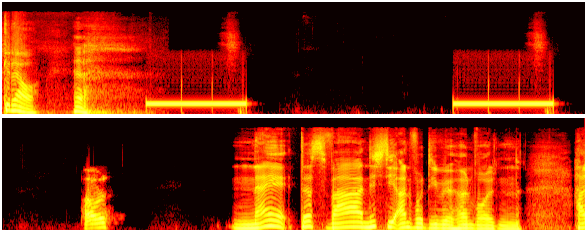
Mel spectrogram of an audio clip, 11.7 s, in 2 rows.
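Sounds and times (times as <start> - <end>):
speech: 0.0 - 1.1, 6.6 - 7.0, 8.1 - 11.6
ringback tones on a phone line: 1.4 - 2.5, 4.5 - 5.6.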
